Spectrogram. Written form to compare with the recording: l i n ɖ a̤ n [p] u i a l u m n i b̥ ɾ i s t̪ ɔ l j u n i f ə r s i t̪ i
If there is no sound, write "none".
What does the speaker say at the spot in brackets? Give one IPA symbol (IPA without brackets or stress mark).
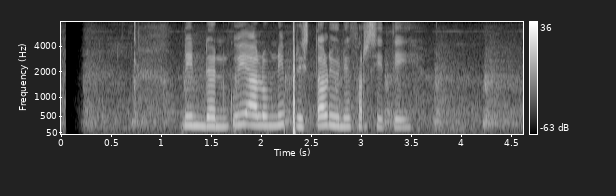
k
